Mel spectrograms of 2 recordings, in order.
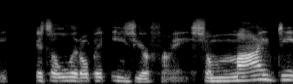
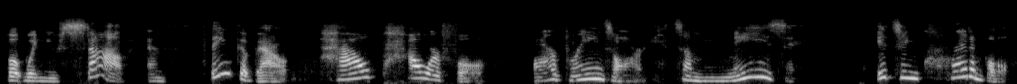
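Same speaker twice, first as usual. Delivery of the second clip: slow awe; 4 semitones higher, slower than usual. Real, not acted. Marveling at the brain for kids.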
